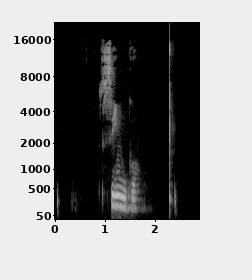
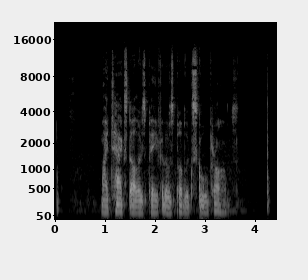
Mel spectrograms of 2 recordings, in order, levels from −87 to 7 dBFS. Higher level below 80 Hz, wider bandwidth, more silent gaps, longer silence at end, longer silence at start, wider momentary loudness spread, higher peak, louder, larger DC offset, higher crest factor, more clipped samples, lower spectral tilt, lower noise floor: first, -72 dBFS vs -78 dBFS; about the same, 16.5 kHz vs 15 kHz; neither; first, 0.45 s vs 0.15 s; first, 0.9 s vs 0.05 s; about the same, 19 LU vs 19 LU; first, 0 dBFS vs -20 dBFS; first, -23 LUFS vs -38 LUFS; neither; first, 28 dB vs 20 dB; neither; about the same, -3 dB/octave vs -3 dB/octave; second, -73 dBFS vs -81 dBFS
